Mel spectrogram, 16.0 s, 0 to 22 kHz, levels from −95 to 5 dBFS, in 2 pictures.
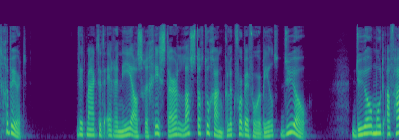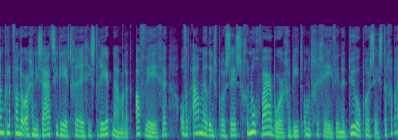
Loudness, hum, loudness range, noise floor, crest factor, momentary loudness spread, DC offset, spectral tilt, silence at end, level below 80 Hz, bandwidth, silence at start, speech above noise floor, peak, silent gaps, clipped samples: -22 LUFS; none; 3 LU; -84 dBFS; 18 dB; 8 LU; under 0.1%; -6 dB/octave; 0 s; -66 dBFS; 11 kHz; 0 s; 62 dB; -4 dBFS; none; under 0.1%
